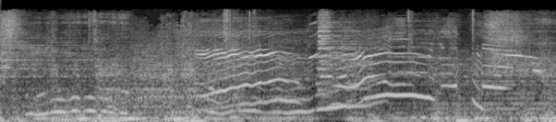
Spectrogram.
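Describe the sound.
A man's voice imitates a whale call, drawing out long, wavering moans that slide upward in pitch over a steady low rumble, loud throughout.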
